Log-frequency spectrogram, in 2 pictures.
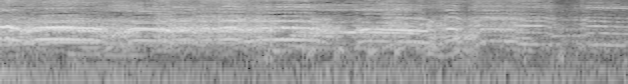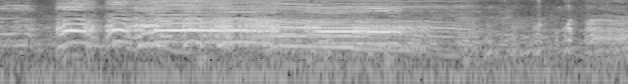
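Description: Several chickens and roosters at a poultry sale in Bocaue crow and cluck at once, a busy overlapping chorus of calls from nearby birds.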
